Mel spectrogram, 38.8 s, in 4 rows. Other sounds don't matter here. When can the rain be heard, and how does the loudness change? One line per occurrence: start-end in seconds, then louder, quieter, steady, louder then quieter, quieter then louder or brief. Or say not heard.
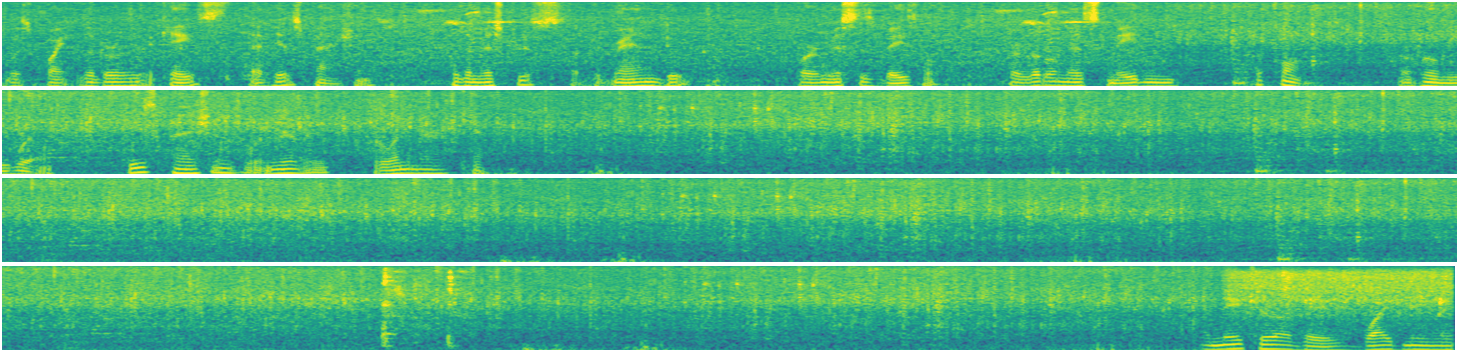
0.0-38.7 steady.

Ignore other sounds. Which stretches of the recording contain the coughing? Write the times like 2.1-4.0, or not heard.
31.6-32.2.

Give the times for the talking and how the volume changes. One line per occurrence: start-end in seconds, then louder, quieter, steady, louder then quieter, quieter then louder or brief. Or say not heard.
0.0-12.9 steady
37.1-38.7 brief.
